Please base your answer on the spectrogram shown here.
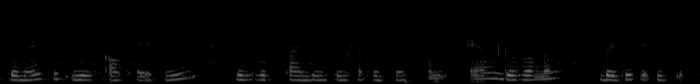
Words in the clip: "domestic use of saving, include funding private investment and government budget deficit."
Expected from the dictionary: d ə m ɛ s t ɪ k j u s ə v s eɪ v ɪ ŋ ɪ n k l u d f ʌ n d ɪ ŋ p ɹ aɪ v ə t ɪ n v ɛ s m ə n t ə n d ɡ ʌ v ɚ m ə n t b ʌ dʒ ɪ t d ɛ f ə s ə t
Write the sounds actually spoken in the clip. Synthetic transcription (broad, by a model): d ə m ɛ s t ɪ k j u s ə f s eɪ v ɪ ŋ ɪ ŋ k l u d f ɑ n d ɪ ŋ p ɛ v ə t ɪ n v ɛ s m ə n t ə n ɡ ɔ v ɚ m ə n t b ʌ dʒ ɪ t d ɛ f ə s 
